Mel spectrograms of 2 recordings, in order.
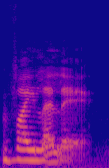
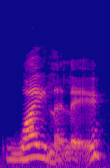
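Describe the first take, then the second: First: The word begins with a V sound. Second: The word begins with a W sound. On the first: "the W can be pronounced as a W or a V" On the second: "It's also acceptable to pronounce it Wailele"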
